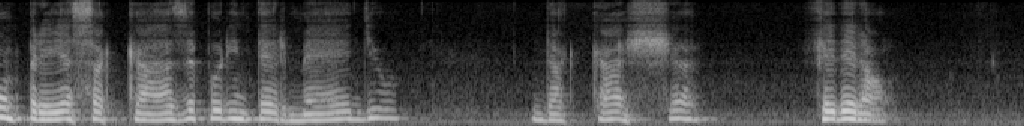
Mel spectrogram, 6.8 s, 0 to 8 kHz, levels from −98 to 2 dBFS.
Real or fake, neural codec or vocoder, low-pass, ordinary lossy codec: real; none; none; none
